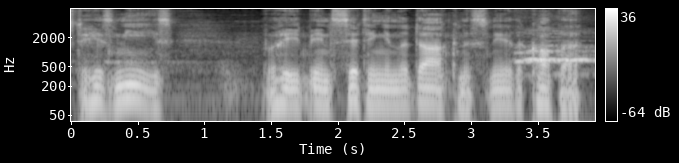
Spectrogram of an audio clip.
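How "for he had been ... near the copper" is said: ordinary delivery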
